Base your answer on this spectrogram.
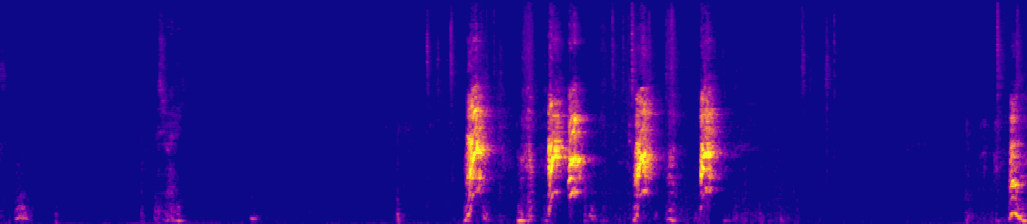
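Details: West Highland White Terriers, two dogs having fun with a game; after quiet moments with faint sounds, a run of six loud, sharp barks comes in the middle, then another bark at the end.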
